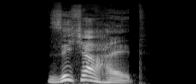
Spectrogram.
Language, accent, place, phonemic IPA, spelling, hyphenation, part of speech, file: German, Germany, Berlin, /ˈzɪçɐhaɪ̯t/, Sicherheit, Si‧cher‧heit, noun, De-Sicherheit.ogg
- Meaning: 1. certainty 2. security 3. safety 4. collateral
